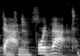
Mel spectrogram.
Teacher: using something like a d sound for where you see a written th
